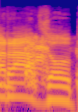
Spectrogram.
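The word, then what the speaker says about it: Ruzzle: Si chiama Razzle, pazza. Poi comunque lasciamo perdere. Razzo, comunque lasciamo perdere. – Vabbè, però si scrive Ruzle, no? – Sì, beh, ho capito, sì, però la scrittura e la dicitura sono due cose diverse.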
